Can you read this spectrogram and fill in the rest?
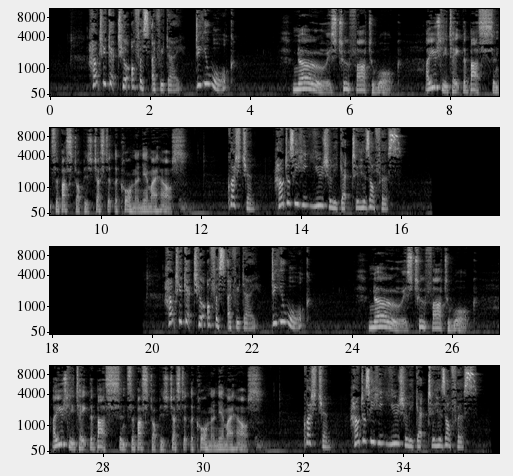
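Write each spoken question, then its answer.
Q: How does he usually get to his office?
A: By bus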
